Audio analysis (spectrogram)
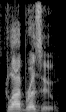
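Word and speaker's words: Glabrezu: Hopefully I'm pronouncing that correctly. Let's see here. Glabrazu. Okay, so it's Glabrazu.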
